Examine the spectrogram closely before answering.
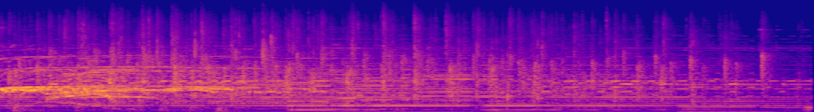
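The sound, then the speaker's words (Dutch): Applause for an accordion player at a literary evening: dense clapping over sustained accordion chords, loudest at first and then gradually thinning out. “Je mag even voor hem klappen.”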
